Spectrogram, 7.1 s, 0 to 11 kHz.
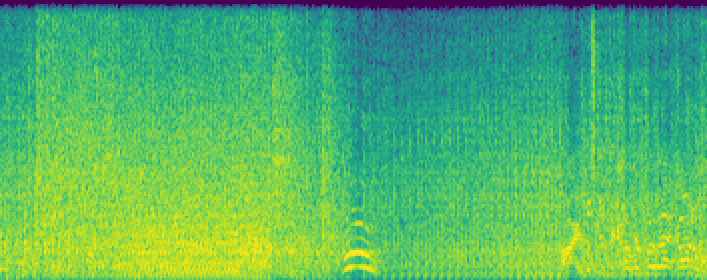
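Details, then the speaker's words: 1988 Briggs & Stratton I/C 12 HP flathead single in a John Deere 111, just started after replacing the starter gear and drive, shroud off: slow, even low-idle thumps about three per second, no grinding; runs healthy. "check this out guys this old motor runs really sweet look how low it can idle I just started it up"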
